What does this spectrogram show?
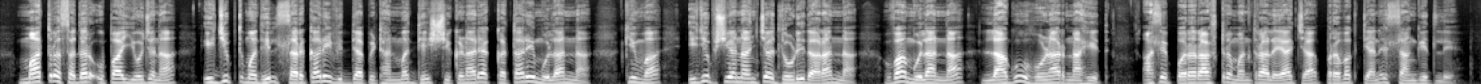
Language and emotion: Marathi, neutral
